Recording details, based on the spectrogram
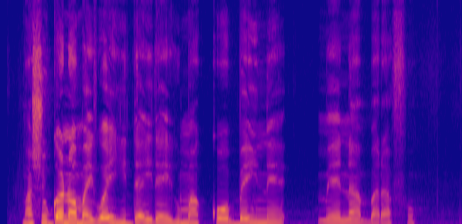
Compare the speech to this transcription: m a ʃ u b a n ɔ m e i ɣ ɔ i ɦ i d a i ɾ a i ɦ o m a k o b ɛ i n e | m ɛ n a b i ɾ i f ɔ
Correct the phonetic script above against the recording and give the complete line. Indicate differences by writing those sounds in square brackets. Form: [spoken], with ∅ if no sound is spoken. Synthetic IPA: m a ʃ u [ɡ] a n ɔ m [a] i ɣ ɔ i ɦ i d a i ɾ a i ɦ [u] m a k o b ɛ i n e | m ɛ n a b [a] ɾ [a] f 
